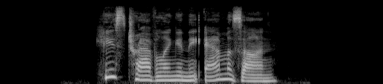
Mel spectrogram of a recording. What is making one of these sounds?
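A woman speaks briefly through an online call.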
